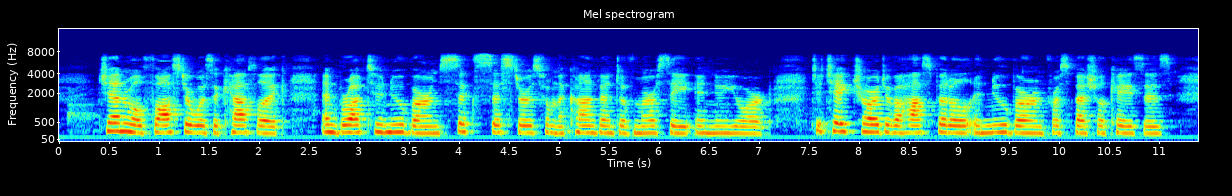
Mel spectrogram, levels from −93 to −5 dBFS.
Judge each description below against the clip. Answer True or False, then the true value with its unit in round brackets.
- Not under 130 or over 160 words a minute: False (170 wpm)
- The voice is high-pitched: True (195 Hz)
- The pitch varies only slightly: True (1.6 semitones)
